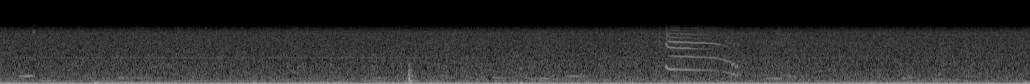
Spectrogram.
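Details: During indoor play fighting with his owner, a male pet cat lets out a single falling meow midway, harmonic and brief, against a constant low-pitched hum and a faint steady tone.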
